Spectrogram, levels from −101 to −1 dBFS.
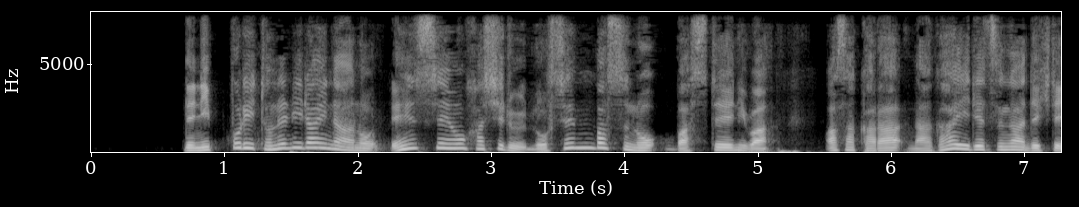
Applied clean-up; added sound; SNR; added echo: neural mask model DeepFilterNet 3.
